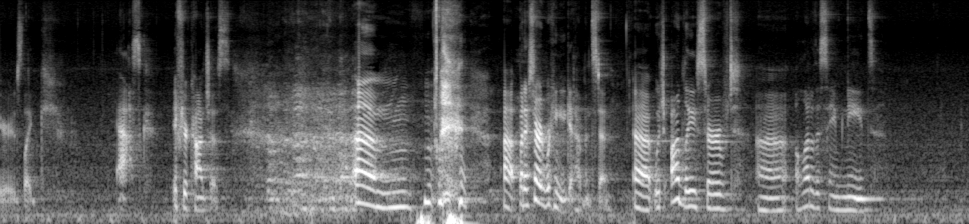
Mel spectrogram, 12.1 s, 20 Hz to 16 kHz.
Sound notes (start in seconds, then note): 3.2 audience laughing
